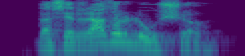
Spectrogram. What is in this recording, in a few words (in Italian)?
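"serra", vocabolario dialettale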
